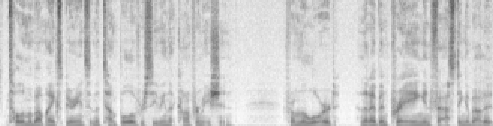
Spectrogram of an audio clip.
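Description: A man with an American accent speaks in a very deep, low voice with a dark, mellow tone and monotone, flat intonation. His pace is fairly quick, broken by long, frequent pauses. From US Midwest, Wisconsin. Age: 20s. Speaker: interviewee sharing life story. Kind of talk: interview, personal testimony. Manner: hesitant, many fillers.

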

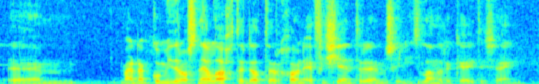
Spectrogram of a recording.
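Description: Audible room echo surrounds a man whose very deep, low voice moves at a fairly quick pace. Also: ordinary pitch variation. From Amstelveen, Netherlands. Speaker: dairy cooperative director. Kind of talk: casual interview.

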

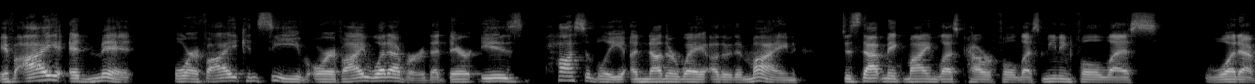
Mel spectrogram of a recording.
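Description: At a fairly slow pace, a man speaks in a normal speaking voice with medium pitch and ordinary pitch variation. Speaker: podcast host. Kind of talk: casual chat.

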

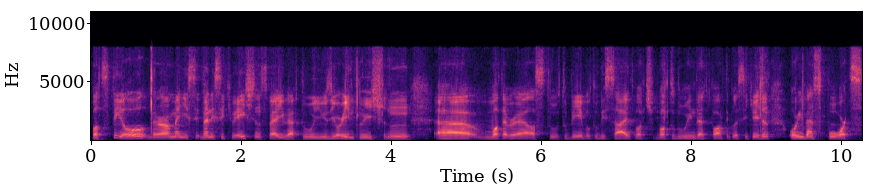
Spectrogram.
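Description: Lively intonation rides along with a fairly quick tempo. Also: man, medium pitch for a man. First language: not English. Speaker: software testing coach and trainer. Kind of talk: casual chat. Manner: halting.

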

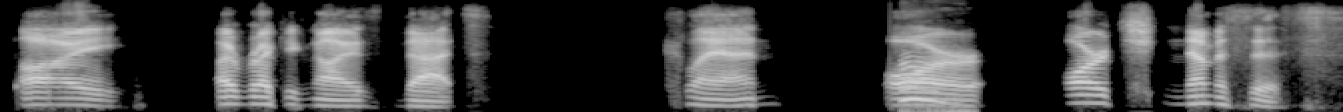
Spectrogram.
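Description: A put-on character voice moves at a very slow pace, broken by long, frequent pauses. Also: man, medium pitch for a man. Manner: hostile, menacing.

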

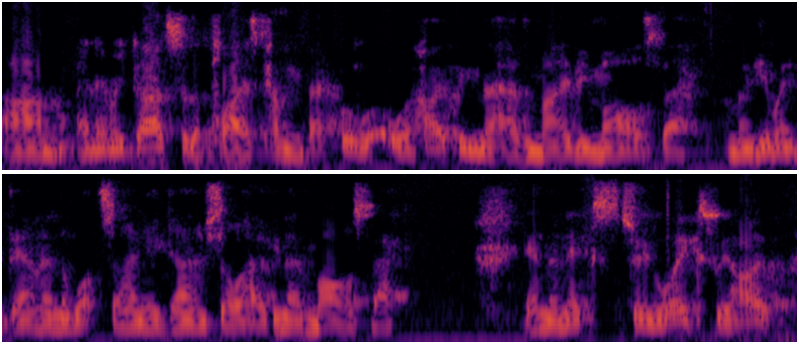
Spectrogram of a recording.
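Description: A man's medium-pitched voice moves at a moderate pace, with fairly even intonation and very even loudness. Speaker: football coach. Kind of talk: interview.

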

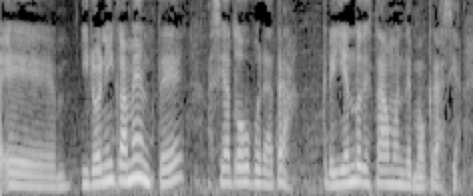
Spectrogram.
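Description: A woman's voice with lively intonation and a Chilean accent. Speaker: radio news panelist. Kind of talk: radio panel discussion.

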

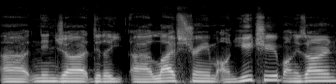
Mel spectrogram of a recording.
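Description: A man talks at a fairly slow pace in a fairly high pitch. His pitch varies in an ordinary way. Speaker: podcast host. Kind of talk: news reading; casual chat. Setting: studio. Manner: news-anchor style delivery.

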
